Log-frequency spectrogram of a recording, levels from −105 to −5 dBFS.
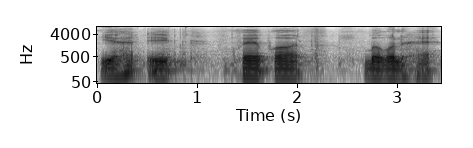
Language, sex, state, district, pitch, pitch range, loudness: Hindi, male, Uttar Pradesh, Saharanpur, 80 Hz, 80-85 Hz, -18 LUFS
